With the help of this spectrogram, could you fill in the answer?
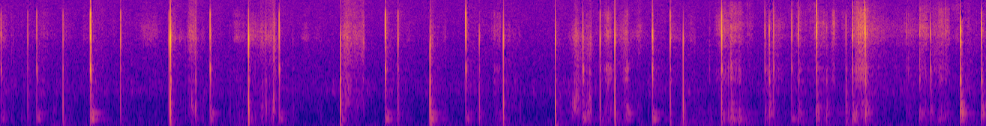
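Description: Long nails and fingertips tap and scratch the carved ears and top edges of a solid carved laundry soap block, giving dense, quick, crisp clicks and scrapes. The sound is bright and dry, with very short decay and a quiet background between strokes.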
